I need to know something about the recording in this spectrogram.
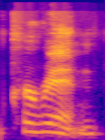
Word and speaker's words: Corinne: Is it Corrine? Corinne? Let me know. I hate being the one that butchers names because I'm married to a man who has a name that gets butchered all the time. Corinne, second one.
